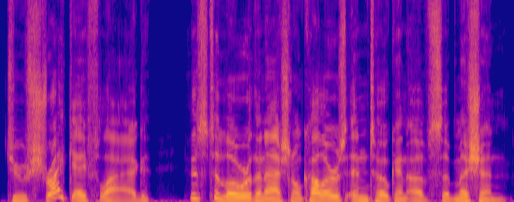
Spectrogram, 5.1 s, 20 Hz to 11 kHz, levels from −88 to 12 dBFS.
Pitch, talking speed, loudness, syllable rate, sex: 165 Hz, 165 wpm, -17 LUFS, 4.8 syllables/s, male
